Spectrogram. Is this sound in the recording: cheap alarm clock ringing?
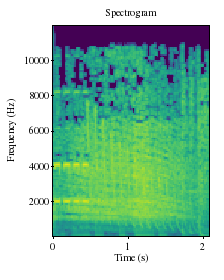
yes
